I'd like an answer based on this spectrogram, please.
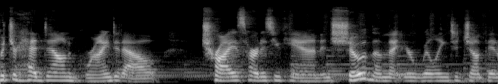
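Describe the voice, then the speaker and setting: Over music in the background, a woman speaks in a fairly low pitch. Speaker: charity auctioneer, agency founder, keynote speaker, author. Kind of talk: podcast interview answer. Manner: conversational, reflective.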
